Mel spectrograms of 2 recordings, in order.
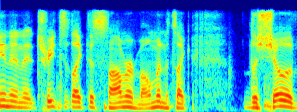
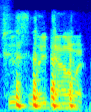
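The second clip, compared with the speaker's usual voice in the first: ordinary talk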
